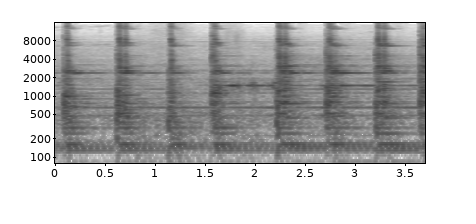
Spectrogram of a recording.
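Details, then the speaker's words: Ford Mustang GT 5.0 Coyote V8 with an aftermarket exhaust: sharp metallic clacks about twice a second over a low engine hum, heard under certain conditions such as deceleration, not at full throttle. "There's a metallic clacking that isn't just from the exhaust."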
